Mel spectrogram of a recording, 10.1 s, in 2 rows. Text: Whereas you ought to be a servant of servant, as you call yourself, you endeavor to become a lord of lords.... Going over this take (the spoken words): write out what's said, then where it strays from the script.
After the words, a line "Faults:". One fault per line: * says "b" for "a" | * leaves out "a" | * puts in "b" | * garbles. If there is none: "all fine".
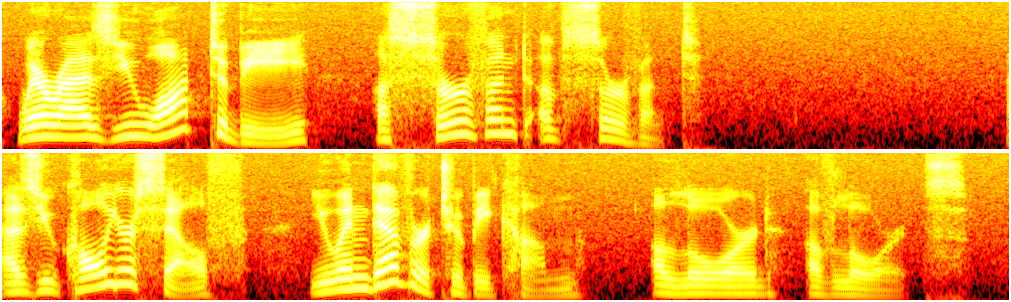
Whereas you ought to be a servant of servant, as you call yourself, you endeavor to become a lord of lords....
Faults:
all fine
